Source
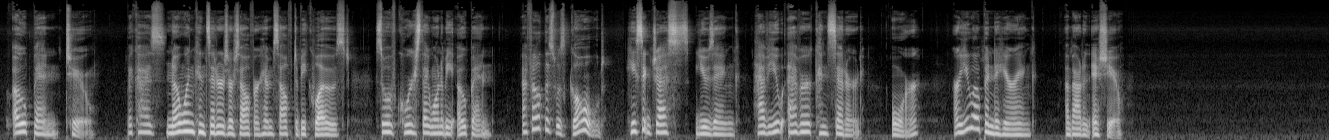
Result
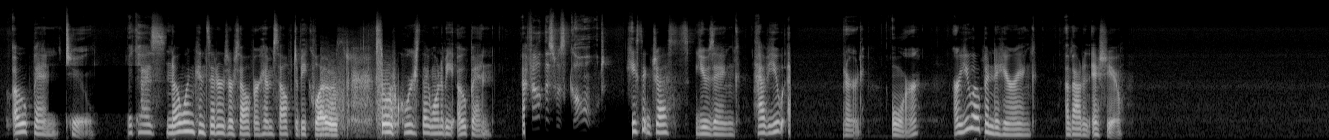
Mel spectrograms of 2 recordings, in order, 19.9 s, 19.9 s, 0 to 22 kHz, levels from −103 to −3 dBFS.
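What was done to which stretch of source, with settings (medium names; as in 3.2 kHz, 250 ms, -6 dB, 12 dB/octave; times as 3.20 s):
0.73–2.12 s: time-frequency box 750–3200 Hz -23 dB
4.80–5.99 s: overdrive pedal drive 36 dB, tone 1.8 kHz, clips at -11.5 dBFS
7.87–9.49 s: high-pass 1.5 kHz 24 dB/octave
11.85–12.65 s: room tone
whole clip: frequency weighting A; low-pass that closes with the level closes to 1.1 kHz, closed at -22.5 dBFS; trim -4 dB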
